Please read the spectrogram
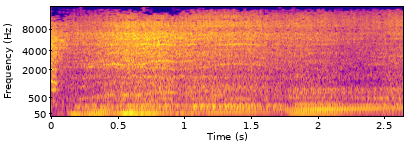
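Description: A BMW Z3 sports car engine revs loudly, its deep growl rising and dipping in pitch over a couple of seconds, with no talking.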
